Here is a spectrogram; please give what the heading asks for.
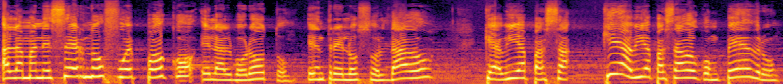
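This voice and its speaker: A woman preacher from Bolivia delivers a sermon at a slow, deliberate pace in a high voice. She retells the scripture story, acts out its quotes and calls on the congregation to answer. Soft music plays faintly behind her. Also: animated.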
